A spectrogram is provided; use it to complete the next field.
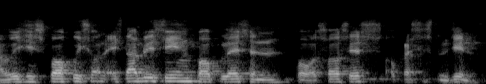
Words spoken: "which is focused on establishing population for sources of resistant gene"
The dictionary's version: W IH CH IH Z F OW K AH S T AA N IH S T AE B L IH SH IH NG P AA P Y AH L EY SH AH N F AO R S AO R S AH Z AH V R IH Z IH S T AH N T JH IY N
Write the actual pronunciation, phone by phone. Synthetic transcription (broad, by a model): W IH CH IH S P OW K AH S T AA N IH S T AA B L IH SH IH NG P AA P Y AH L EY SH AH N P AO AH S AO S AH S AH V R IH S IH S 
